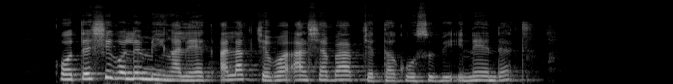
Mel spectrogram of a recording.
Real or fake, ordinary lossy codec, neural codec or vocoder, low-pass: real; none; none; 19.8 kHz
